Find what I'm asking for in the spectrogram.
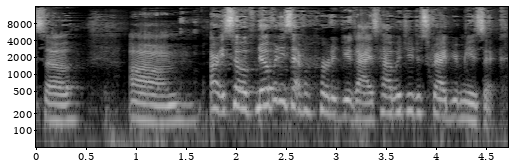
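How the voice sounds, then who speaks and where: A woman speaks at a very fast pace. Her pitch swings very widely. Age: 40s. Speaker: podcast host. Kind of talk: casual interview chat.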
